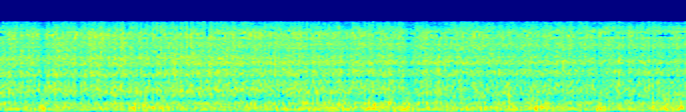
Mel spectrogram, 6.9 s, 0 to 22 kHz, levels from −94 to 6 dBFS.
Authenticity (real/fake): fake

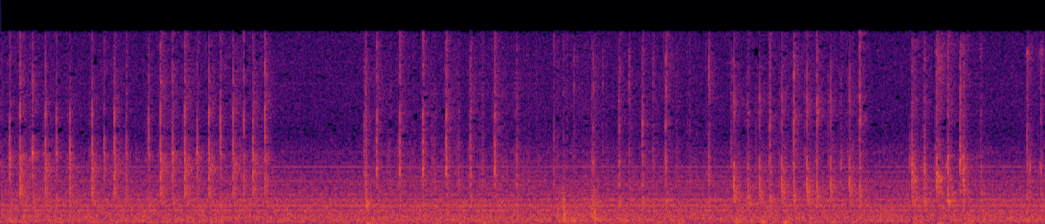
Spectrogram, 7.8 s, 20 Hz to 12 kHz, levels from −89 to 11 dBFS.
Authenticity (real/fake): real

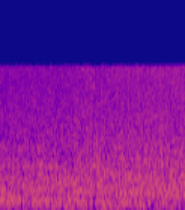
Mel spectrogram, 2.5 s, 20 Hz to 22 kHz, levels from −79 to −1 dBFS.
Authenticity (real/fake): real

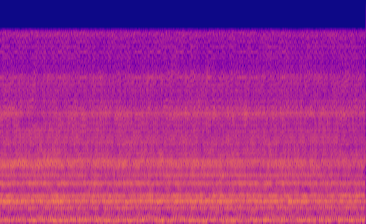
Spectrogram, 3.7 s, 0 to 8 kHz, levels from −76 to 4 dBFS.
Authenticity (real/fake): fake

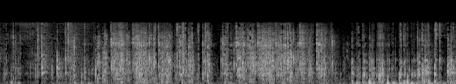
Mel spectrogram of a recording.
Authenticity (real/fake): fake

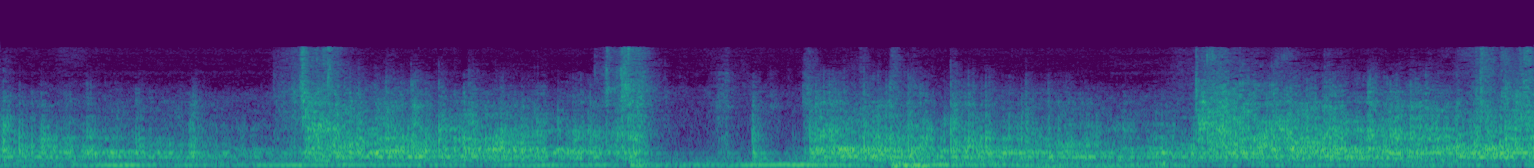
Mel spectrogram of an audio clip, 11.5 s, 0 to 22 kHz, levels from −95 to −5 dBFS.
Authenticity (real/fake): fake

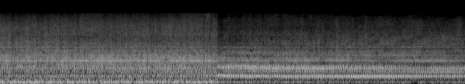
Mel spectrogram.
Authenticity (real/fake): fake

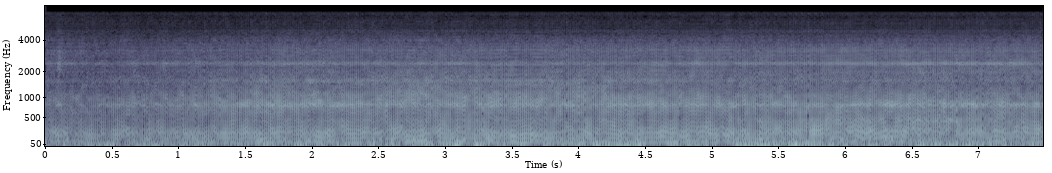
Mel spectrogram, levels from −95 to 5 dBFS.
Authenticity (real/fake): fake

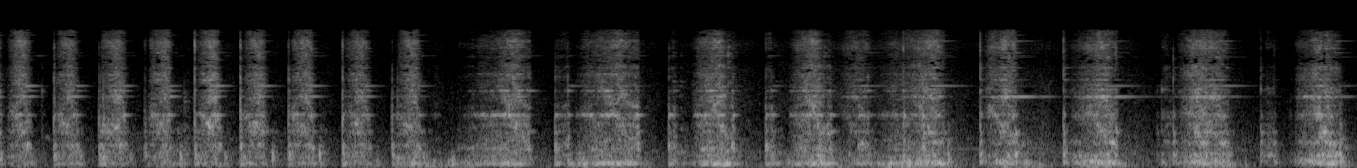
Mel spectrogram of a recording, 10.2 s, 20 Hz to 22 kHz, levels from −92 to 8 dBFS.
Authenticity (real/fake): real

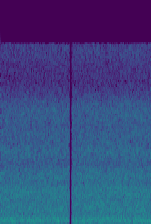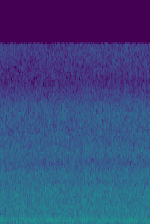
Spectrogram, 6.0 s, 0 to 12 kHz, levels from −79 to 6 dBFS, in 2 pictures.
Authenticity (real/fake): real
